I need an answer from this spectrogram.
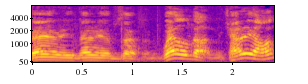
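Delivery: put-on slight old-fashioned English accent, swooping tune. Answering in a who-am-I guessing game, with a hint of English accent. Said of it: "Now a hint of an English accent".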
